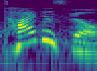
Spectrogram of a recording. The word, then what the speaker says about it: Titusville: Titusville. Titusville.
